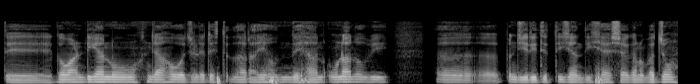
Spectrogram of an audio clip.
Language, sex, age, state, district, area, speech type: Punjabi, male, 18-30, Punjab, Fatehgarh Sahib, rural, spontaneous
